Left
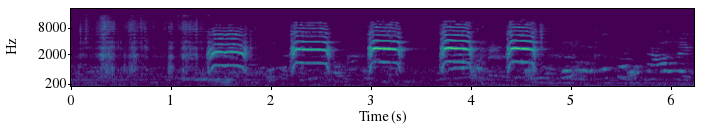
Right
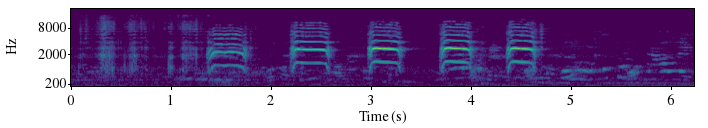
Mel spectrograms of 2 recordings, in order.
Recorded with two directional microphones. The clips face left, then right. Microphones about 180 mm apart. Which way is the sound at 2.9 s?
30° left (ahead or behind).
